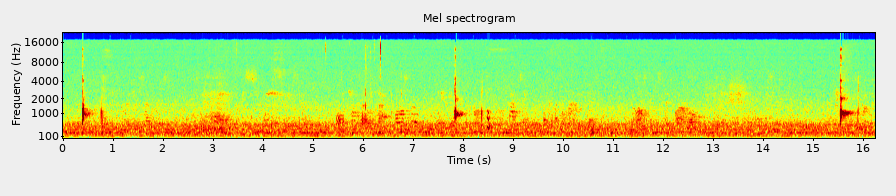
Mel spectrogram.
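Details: Hiccups recorded on a mobile phone: three brief, abrupt catches of breath spaced irregularly over quiet room noise, with soft vocal sounds between.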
